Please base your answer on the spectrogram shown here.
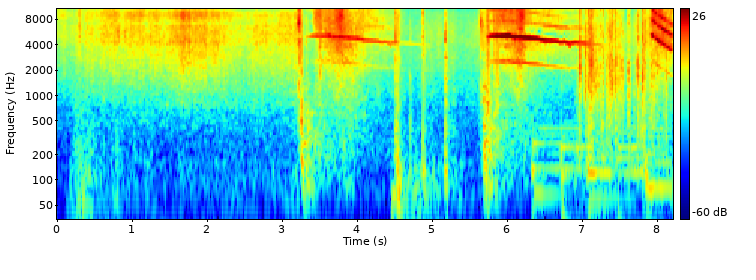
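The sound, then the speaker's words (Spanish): Fireworks rockets launched from tubes at a town square display: after a quiet stretch, several sharp thumping launches burst out, some trailing thin high whistles, ending in a dense run of crackling bangs. “Matías mete cohetes en los tubos.”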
